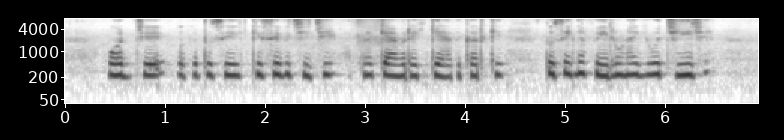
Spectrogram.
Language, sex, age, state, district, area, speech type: Dogri, female, 18-30, Jammu and Kashmir, Kathua, rural, spontaneous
